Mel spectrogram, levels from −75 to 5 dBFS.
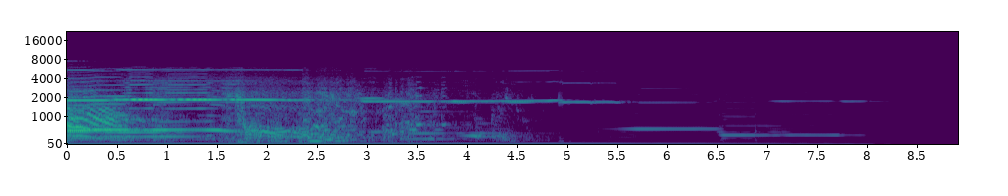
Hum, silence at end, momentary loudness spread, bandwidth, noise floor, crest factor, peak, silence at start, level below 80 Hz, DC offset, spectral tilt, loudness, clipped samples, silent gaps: none; 0.95 s; 20 LU; 12.5 kHz; -90 dBFS; 20 dB; -14 dBFS; 0 s; -66 dBFS; 0.2%; -4.5 dB/octave; -30 LUFS; under 0.1%; none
